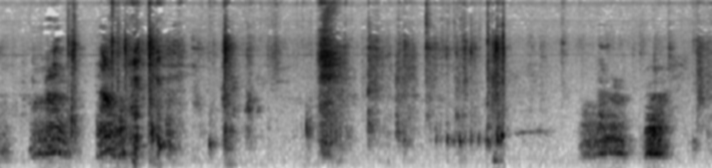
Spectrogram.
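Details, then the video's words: Young dachshund attacking a corgi in a small room, giving rough growls and snarls in uneven bursts, with a brief whining squeak near the middle and more growling at the end. "Нападение таксеныша на корги"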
